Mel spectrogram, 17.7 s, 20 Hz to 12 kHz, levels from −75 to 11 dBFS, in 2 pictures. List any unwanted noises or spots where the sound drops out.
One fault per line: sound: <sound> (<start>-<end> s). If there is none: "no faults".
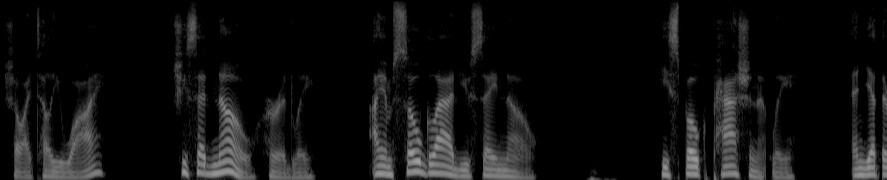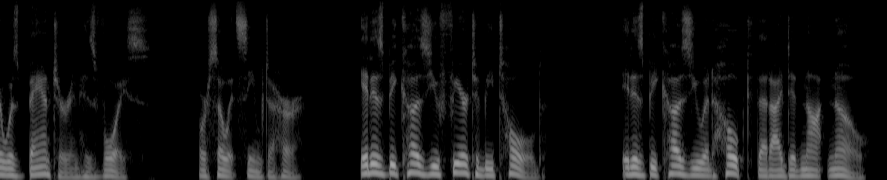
sound: whoosh (5.9-6.2 s)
